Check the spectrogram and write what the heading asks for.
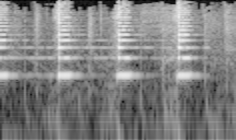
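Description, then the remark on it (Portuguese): Vehicle horns honking together: one steady, droning horn tone runs throughout while three loud, evenly spaced blasts punch through about every half second, harsh, with no talking. “Agora é o combo de buzinas aqui!”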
